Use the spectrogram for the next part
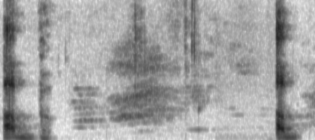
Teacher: جیسے کہ حمزہ با زبر اب با پر جو آواز ٹھہر رہی ہے تو وہی اس کا مخرج ہے۔ با دونوں ہونٹوں کے اندرونی تری والے حصے کو ملانے سے ادا ہوتا ہے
